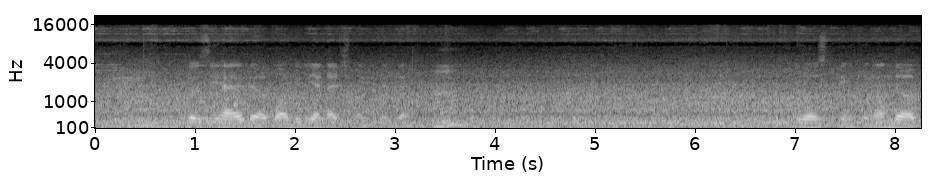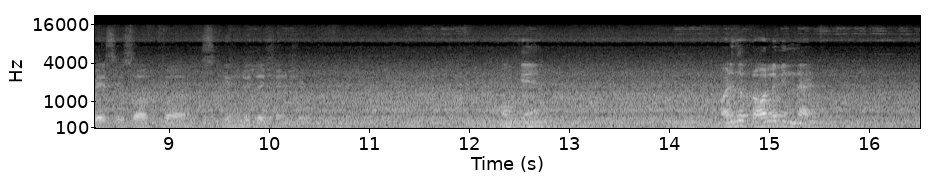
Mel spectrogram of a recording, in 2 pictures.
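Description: Several men talk nearby in a room.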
